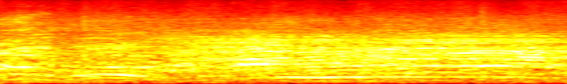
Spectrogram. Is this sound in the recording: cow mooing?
yes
